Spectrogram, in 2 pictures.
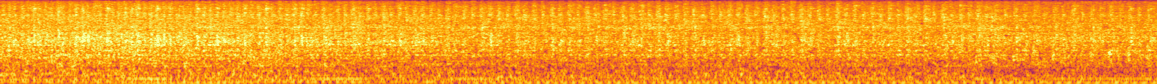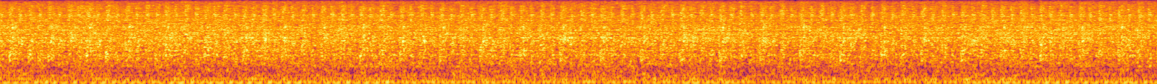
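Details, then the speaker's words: Engine started cold after oil and filter change, low compression issue: loud, uneven lumpy idle about two to three beats per second; rough idle, owner suspects failing fuel pump and fuel delivery. "still running kind of rough all that yellow fire definitely you know I believe that's probably still because of the pump and the fuel delivery"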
